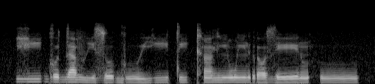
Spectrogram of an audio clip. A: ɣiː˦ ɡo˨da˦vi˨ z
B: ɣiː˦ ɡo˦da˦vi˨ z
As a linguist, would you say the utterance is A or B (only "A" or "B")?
B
